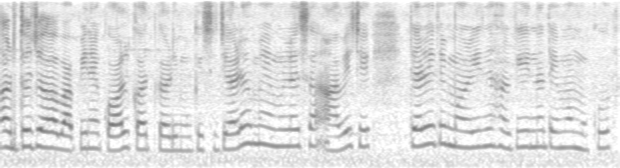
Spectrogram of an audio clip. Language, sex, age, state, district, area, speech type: Gujarati, female, 18-30, Gujarat, Narmada, rural, spontaneous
